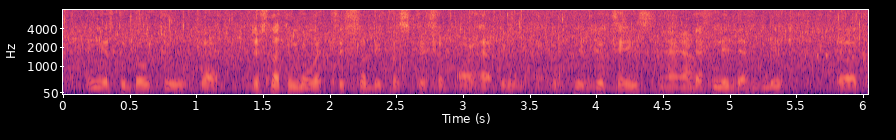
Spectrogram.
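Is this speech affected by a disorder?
No.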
